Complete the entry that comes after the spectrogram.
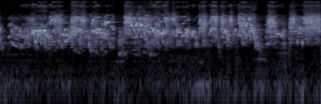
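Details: Continuous high, chattering warble from a breeding pair of pet budgerigars, dense and scratchy with barely any pause.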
